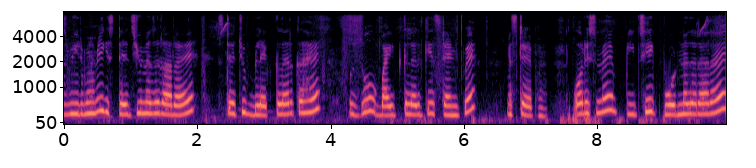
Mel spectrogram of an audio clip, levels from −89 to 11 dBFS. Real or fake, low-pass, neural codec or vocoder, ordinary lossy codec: real; 7.2 kHz; none; none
